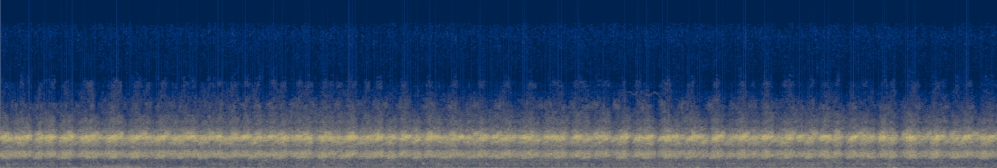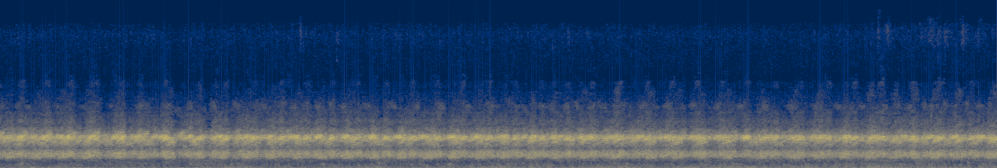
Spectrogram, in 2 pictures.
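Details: Frogs calling in rice paddies after rice planting: a dense, unbroken chorus of rapid rattling croaks from many frogs, steady and loud throughout, with faint lower sounds beneath.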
